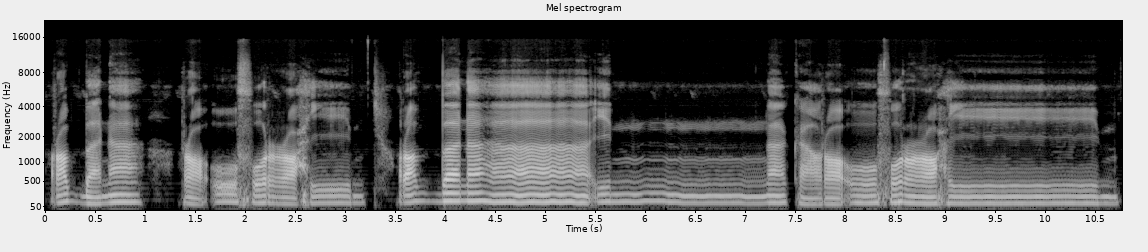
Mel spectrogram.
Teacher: Dalam lafaz Rabbana, ra'ufun dan rahim, ro-nya berharokat fathah maka harus dibaca tebal. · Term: tafkhim atau tebal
